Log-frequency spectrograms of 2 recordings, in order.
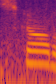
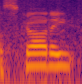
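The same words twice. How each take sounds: First: Scarred said as one syllable, ending on the d; one-syllable pronunciation. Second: Scardy said in two syllables, ending in ee; two-syllable pronunciation. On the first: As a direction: say "Scarred" with no final ee sound. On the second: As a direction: say "Scardy" with an added ee at the end. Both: Shown as a demonstration. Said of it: "saying it wrong".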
